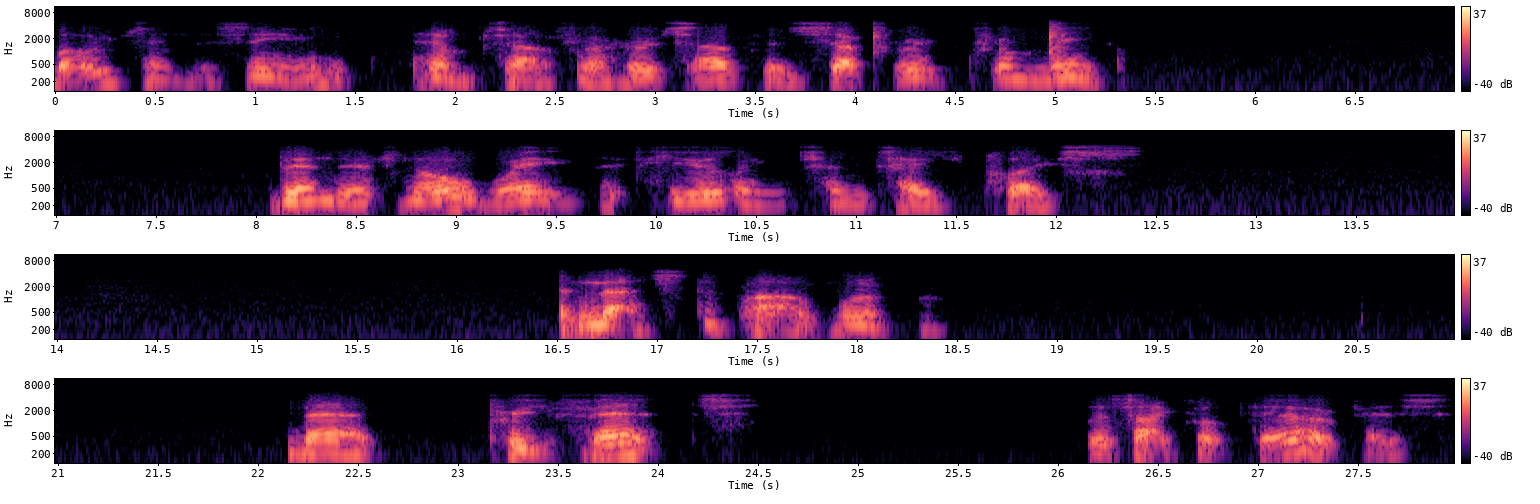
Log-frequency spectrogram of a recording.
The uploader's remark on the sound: ACIM Daily Conference Call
